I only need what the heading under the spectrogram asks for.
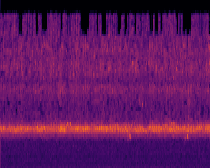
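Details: Crickets from a cricket farm chirping en masse, a steady high-pitched shimmering trill without gaps, slight flickers in intensity, and a quiet low hum in the background.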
